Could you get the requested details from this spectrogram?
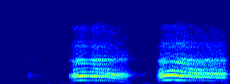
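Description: An American crow gives two harsh, hoarse caws, each about half a second long, with a brief gap between them. No other sounds are heard.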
